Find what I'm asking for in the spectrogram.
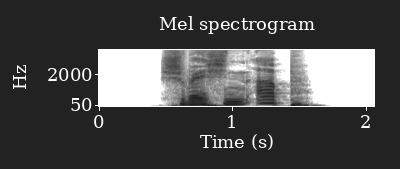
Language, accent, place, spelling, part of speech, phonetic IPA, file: German, Germany, Berlin, schwächen ab, verb, [ˌʃvɛçn̩ ˈap], De-schwächen ab.ogg
- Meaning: inflection of abschwächen: 1. first/third-person plural present 2. first/third-person plural subjunctive I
